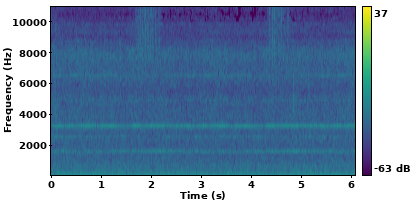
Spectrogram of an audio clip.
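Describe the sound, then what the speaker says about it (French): A jet in GTA makes a steady, dense roar that holds evenly at constant loudness, with a thin whine layered over it and no variation, with no voices. "je vous offre une première vue du jet"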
